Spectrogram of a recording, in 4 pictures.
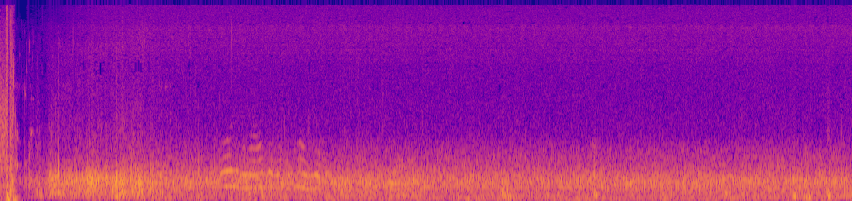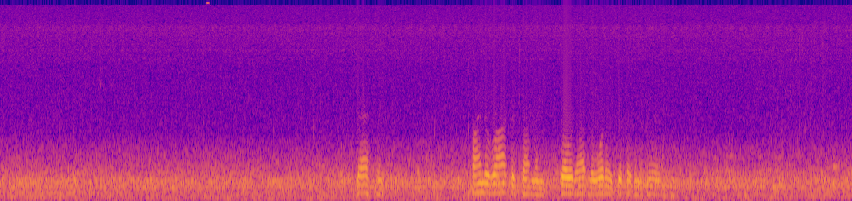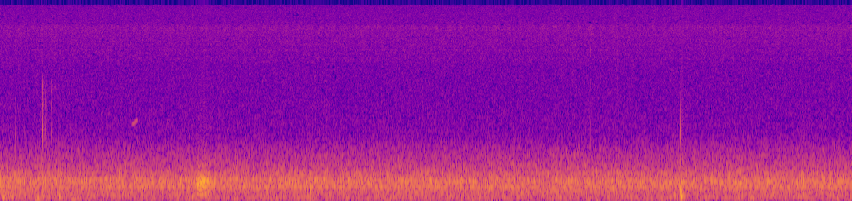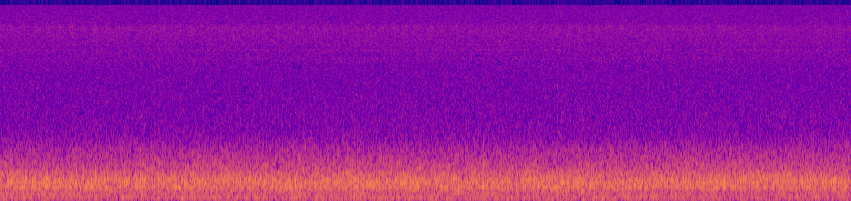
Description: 自来水
描述：在池中落水..
标签： 水花四溅 运行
